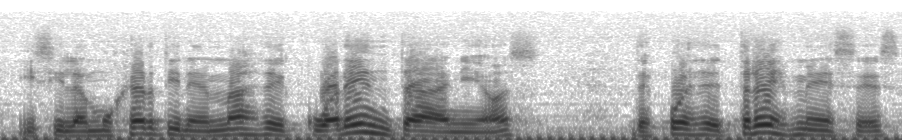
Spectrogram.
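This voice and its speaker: A man talks at a fairly slow pace. His pitch is fairly high, with ordinary variation. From Argentina. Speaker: fertility doctor. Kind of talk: TV interview. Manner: formal.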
